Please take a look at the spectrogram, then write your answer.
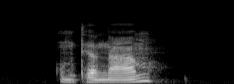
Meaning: first/third-person singular preterite of unternehmen
- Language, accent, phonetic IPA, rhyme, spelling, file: German, Austria, [ˌʊntɐˈnaːm], -aːm, unternahm, De-at-unternahm.ogg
